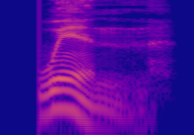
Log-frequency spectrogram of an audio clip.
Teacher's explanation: Start with rounded lips, like U, then quickly open into the vowel.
